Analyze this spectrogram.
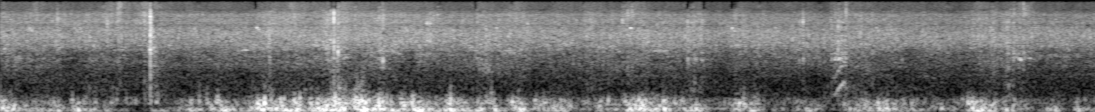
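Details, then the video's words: Grazing herd of cows cropping grass, producing a busy stream of low, irregular munching and tearing crunches, a few sharper clicks, and a fuller burst around the middle. "The Sound of a Herd of Cows Eating Grass"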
